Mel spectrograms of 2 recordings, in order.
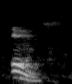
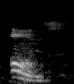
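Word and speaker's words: onze: as o n z e and it is pronounced as owns owns it is pronounced as owns owns okay after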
